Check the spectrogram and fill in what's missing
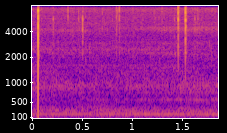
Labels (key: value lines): label: anthrophony, boat engine
recorder: HydroMoth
